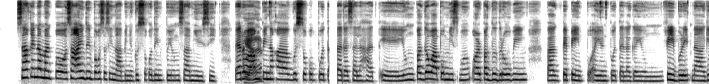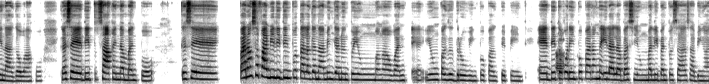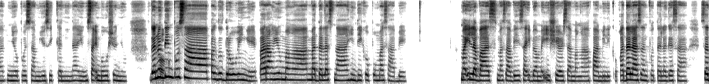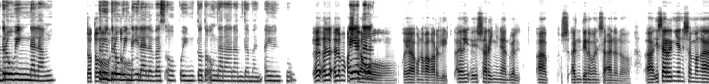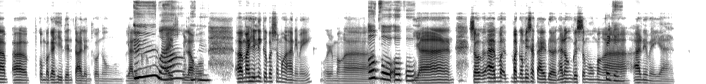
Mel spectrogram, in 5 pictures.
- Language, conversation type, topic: Filipino, unstructured, Ano ang paborito mong klase ng sining at bakit?
- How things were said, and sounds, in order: other animal sound; tapping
